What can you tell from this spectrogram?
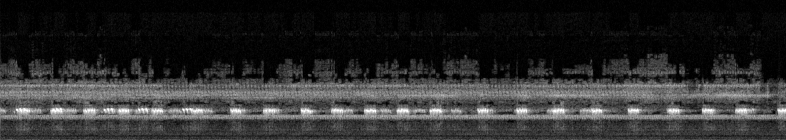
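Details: High, ringing insect chirps from grass insects, quick pulses around three per second, briefly bunched at the start, set against a soft steady hiss and low hum, played as ambient study noise.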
